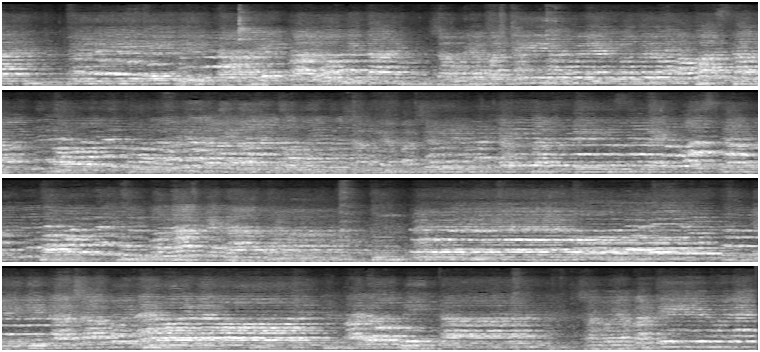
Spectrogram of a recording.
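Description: A choir singing together, in sung phrases with short breaks between them.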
